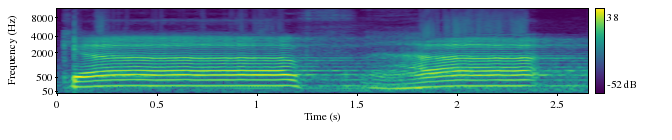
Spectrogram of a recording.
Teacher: kaf itu tipis, berarti tidak terangkat suara ke langit-langit, berarti dia mengalir dari bawah. Kaf, ha, tipis.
